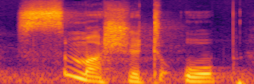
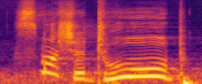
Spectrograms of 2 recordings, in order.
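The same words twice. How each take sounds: First: Said in the usual way. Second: Much higher, louder squeal of Smash it up; high squeaky shout. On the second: Shown as a demonstration. Vlogger squeals Smash it up at viewers, high and loud. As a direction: yelp Smash it up in a high silly voice.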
